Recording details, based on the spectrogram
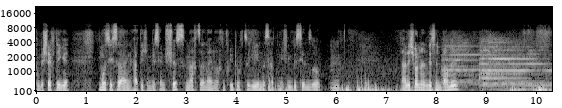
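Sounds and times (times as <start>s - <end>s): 
speech: 0.0s - 6.6s, 7.3s - 10.2s
church bells ringing: 7.9s - 10.3s.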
